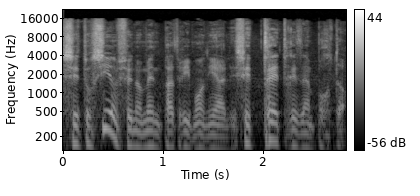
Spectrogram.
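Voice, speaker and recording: The man's intonation is lively. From Spain. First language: Spanish (speaking French). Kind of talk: radio debate. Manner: halting, many repetitions.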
